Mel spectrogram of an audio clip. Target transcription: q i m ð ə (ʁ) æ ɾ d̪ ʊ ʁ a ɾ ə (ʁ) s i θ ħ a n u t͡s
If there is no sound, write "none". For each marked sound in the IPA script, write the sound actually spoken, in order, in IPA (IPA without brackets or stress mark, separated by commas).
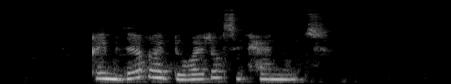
ʁ, ʁ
